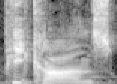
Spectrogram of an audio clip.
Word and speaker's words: pecan: Up here in Lancaster, the Amish pronounce it pecan, as in peeking around the corner.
